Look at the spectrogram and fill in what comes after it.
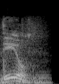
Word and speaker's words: deal: He's a big deal. He's a big deal. He's a big deal. – 네, 뭐래요? – He's a big deal. – He's a big deal. 네, 발음도 deal이 아니고 D-E-O처럼 들려요. Deal.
